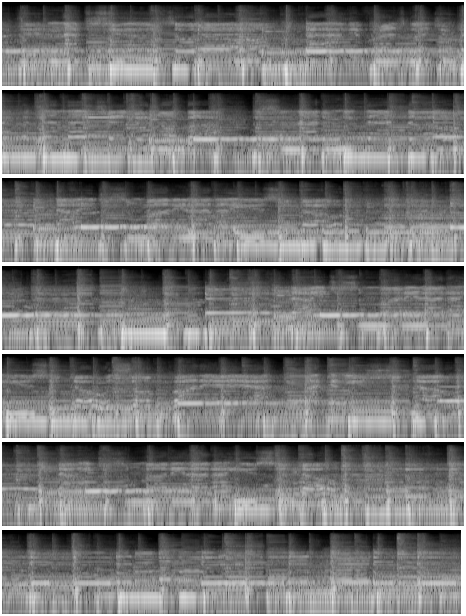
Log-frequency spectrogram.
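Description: Live acoustic band playing an instrumental passage: strummed acoustic guitar, hollow-body electric guitar, upright double bass and cajon, with a short melodic figure recurring every few seconds.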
